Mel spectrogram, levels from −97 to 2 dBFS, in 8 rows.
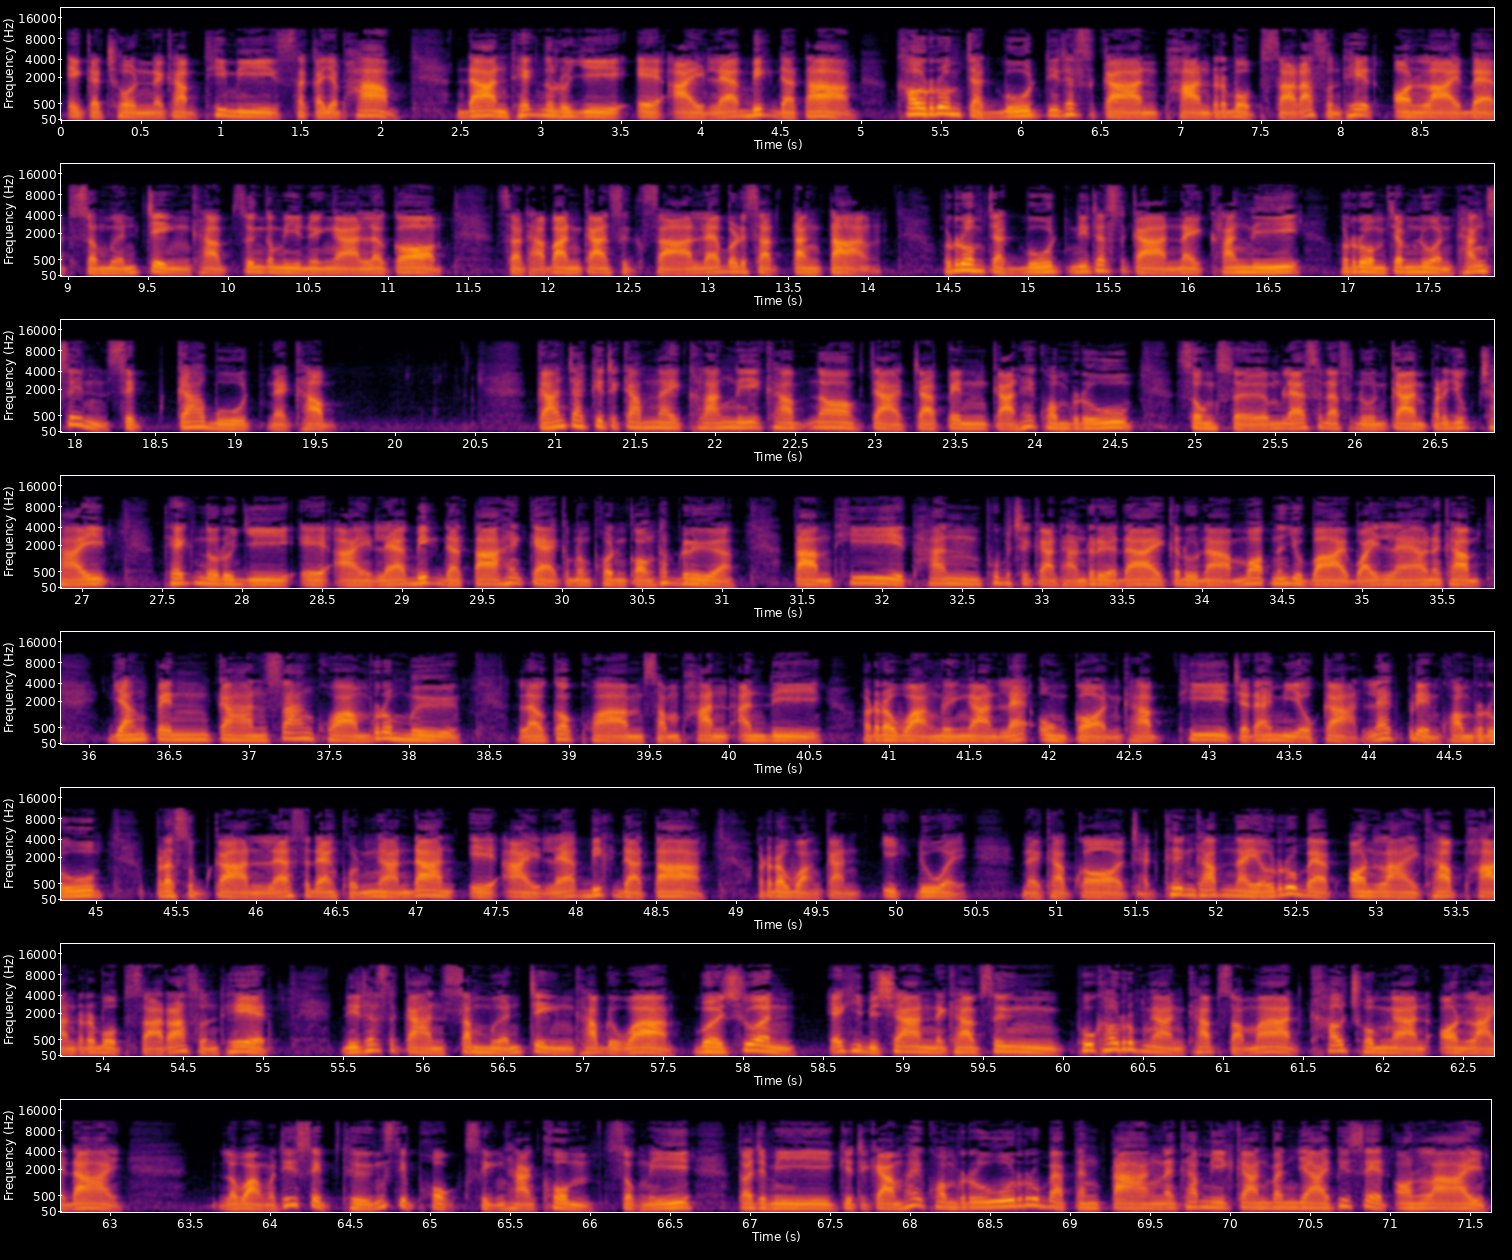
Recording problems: garbled, watery; slightly; nothing above 11 kHz

